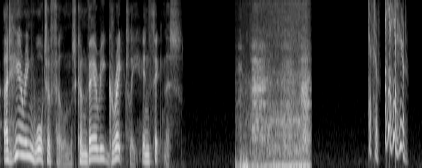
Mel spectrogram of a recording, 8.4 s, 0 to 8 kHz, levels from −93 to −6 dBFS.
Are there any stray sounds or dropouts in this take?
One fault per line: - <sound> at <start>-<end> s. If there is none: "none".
- breath at 4.7-6.2 s
- chirp at 7.4-8.2 s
